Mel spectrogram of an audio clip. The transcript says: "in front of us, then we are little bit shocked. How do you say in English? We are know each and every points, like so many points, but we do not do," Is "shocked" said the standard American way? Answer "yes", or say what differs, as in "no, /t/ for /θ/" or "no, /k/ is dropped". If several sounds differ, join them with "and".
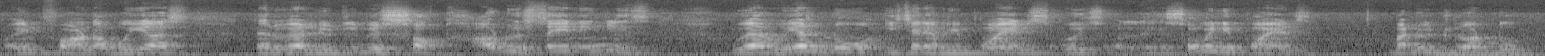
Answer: no, /s/ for /ʃ/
